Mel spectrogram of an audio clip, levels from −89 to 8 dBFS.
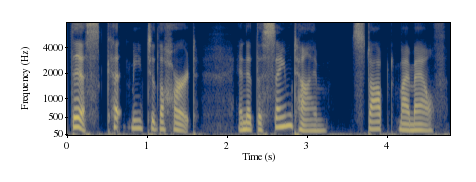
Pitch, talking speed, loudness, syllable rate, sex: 185 Hz, 175 wpm, -21 LUFS, 3.8 syllables/s, female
